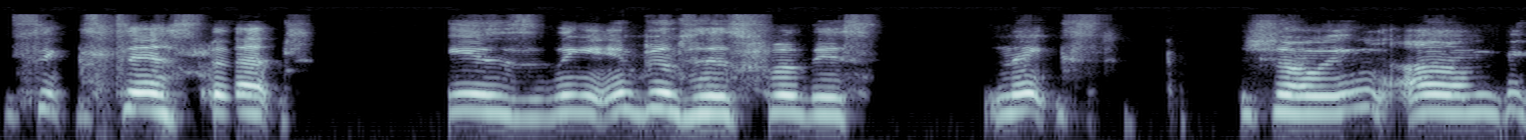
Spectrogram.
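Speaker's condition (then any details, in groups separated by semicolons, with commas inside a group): Cerebral palsy; uses about three fingers on right hand to manipulate lego bricks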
